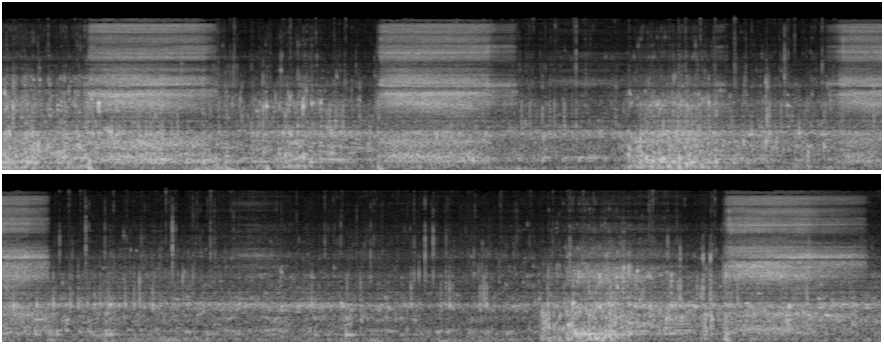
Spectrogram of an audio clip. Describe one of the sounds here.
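Underwater, a diver breathes out through a regulator, with bubbles rushing in bursts.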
